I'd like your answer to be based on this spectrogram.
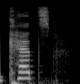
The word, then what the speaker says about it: Keds: Sie war nämlich auch schon in verschiedenen Werbespots, unter anderem für die Schuhmarke Cats, also nicht Cats wie Katzen, sondern KEDS, wird trotzdem so ausgesprochen, Coca-Cola.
